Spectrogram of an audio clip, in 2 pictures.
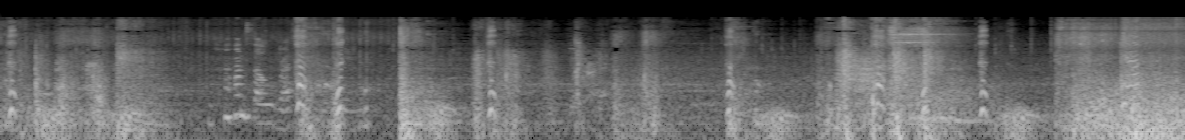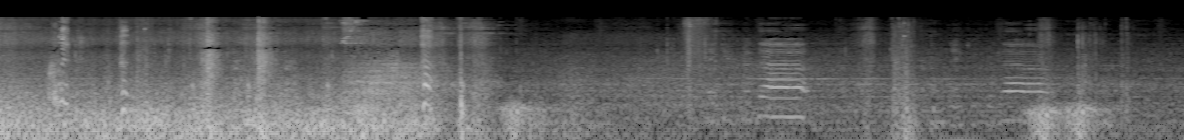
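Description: A young woman talks calmly into a nearby microphone.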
